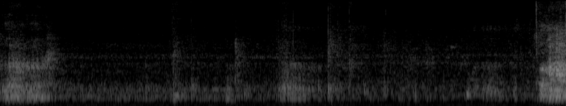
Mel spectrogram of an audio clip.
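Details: Corgi named Ventus playing with a rope toy indoors: rough, low growling bursts open and close the stretch, with quieter chewing and tugging noises in between inside a small room.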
